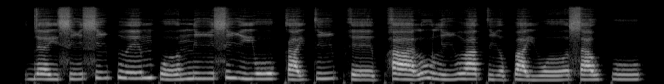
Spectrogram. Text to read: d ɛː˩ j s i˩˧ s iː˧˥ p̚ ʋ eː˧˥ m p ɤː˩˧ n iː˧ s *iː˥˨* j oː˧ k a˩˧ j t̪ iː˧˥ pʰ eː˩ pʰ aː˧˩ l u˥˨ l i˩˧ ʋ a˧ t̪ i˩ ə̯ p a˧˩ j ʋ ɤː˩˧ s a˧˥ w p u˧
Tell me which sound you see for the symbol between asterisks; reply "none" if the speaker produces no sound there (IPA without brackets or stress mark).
iː˥˨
